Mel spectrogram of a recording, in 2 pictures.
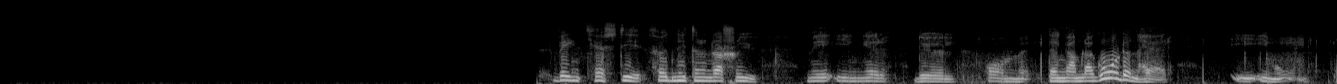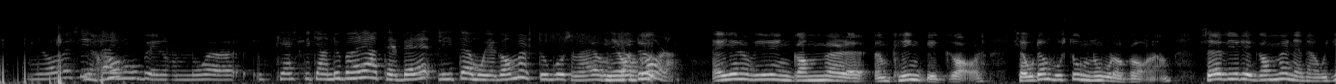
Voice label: Svenska sagor, dialekter; Folkminnen

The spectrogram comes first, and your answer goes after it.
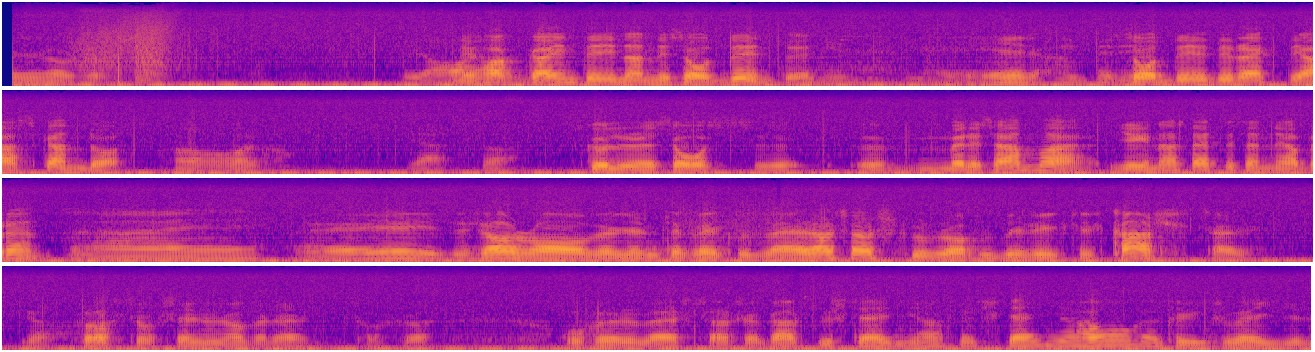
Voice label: Svenska sagor, dialekter; Folkminnen

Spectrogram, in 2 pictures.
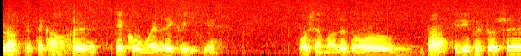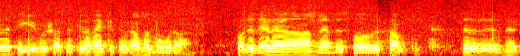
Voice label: dialekter; Folkminnen; Svenska sagor

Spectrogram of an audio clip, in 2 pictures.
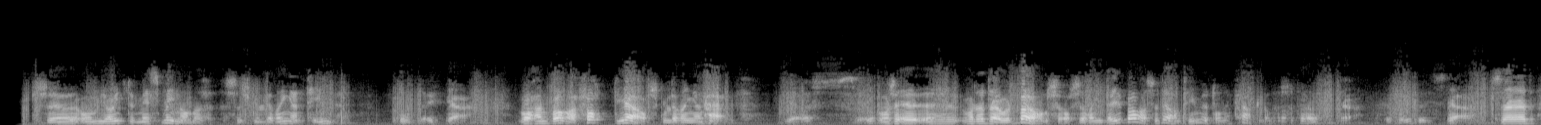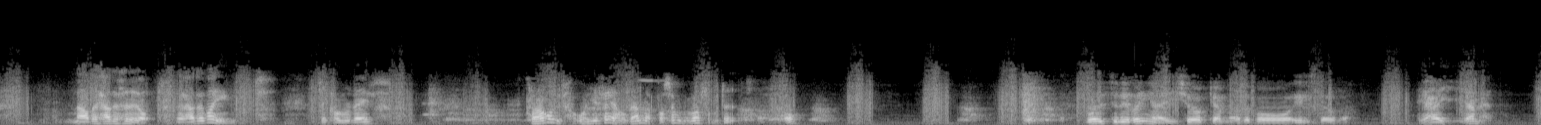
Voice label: Hörja, dialekter; Folkminnen; Svenska sagor

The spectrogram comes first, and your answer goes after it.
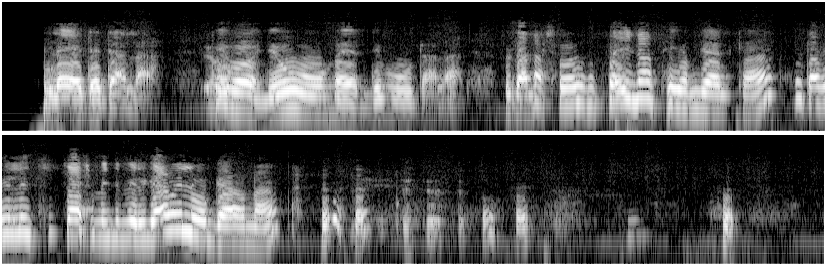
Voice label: dialekter; Folkminnen; Svenska sagor

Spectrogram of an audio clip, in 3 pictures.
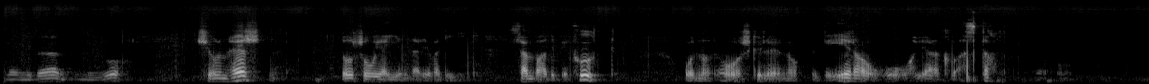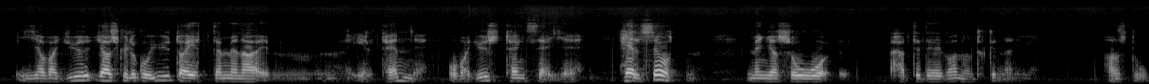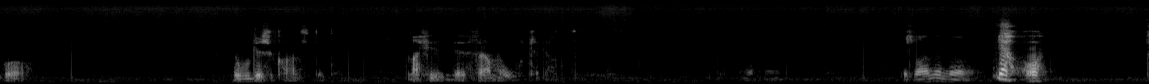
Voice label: dialekter; Folkminnen; Svenska sagor

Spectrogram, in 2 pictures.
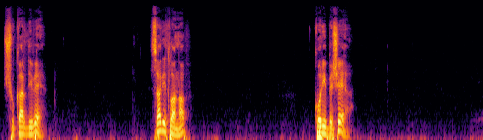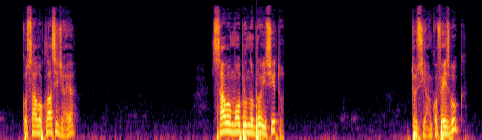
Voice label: arliromska; sprakradet

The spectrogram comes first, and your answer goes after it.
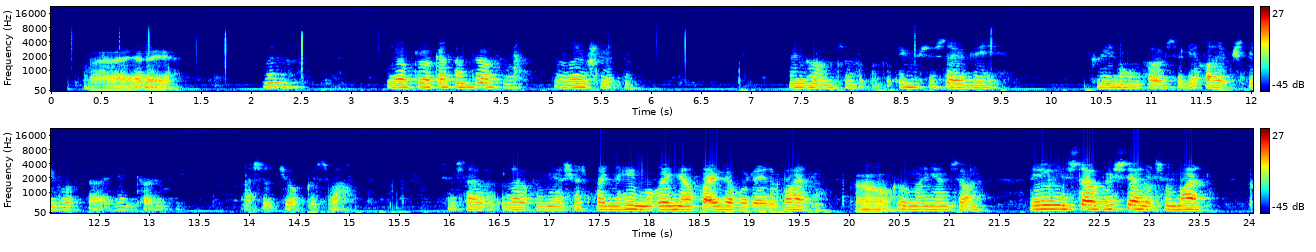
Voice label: Svedala SK, dialekter; Folkminnen; Svenska sagor

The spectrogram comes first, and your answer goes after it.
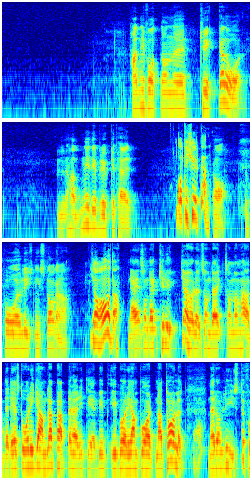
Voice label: Täby, dialekter; Folkminnen; Svenska sagor

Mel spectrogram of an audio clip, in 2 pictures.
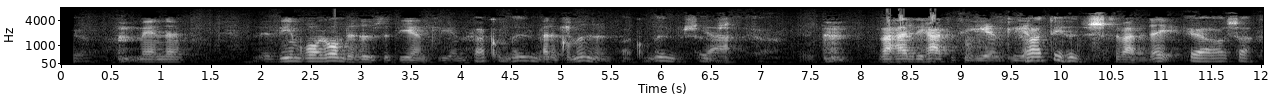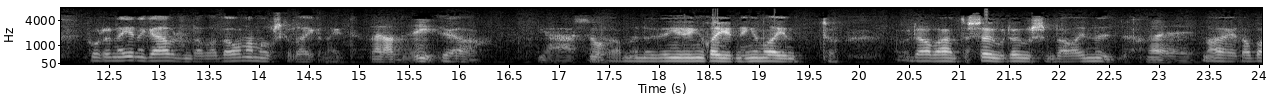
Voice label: Lackalänga SK, dialekter; Folkminnen; Svenska sagor

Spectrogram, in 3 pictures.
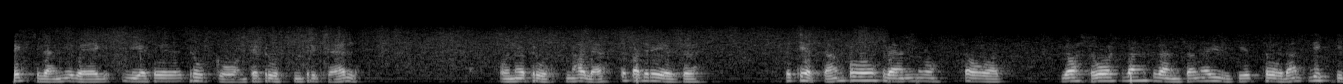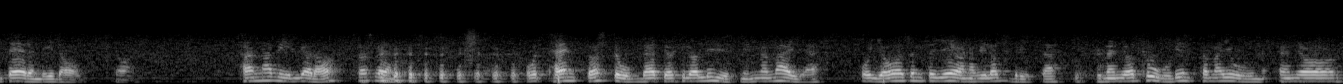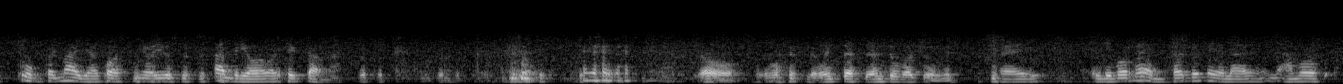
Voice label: Sunne, dialekter; Folkminnen

